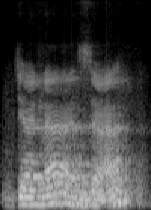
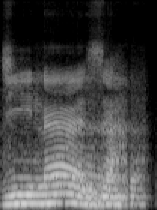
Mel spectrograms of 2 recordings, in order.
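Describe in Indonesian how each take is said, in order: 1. Vokal pertama adalah bunyi 'a'. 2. Vokal pertama adalah bunyi 'i'. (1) "apabila dibaca dengan fathah jim" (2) "dengan kasrah dibacanya"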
